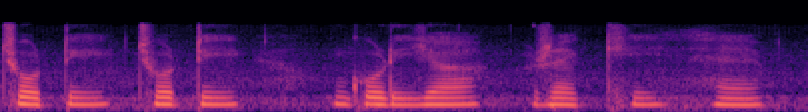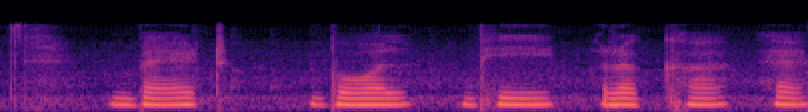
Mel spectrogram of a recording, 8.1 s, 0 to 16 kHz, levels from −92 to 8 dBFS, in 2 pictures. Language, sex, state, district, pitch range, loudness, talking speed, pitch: Hindi, female, Uttar Pradesh, Muzaffarnagar, 175-185 Hz, -30 LUFS, 75 wpm, 180 Hz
